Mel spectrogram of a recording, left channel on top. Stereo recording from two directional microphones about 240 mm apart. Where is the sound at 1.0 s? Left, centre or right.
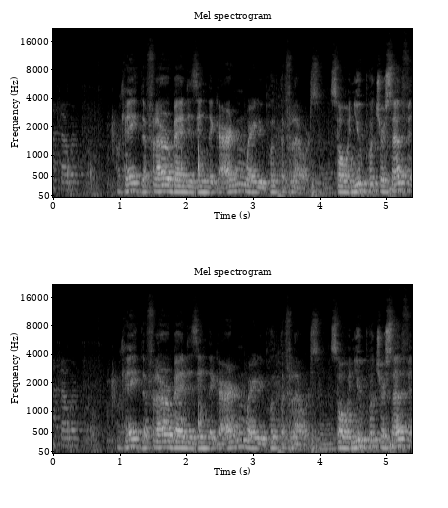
Centre.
